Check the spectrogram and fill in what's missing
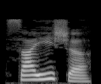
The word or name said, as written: Syesha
